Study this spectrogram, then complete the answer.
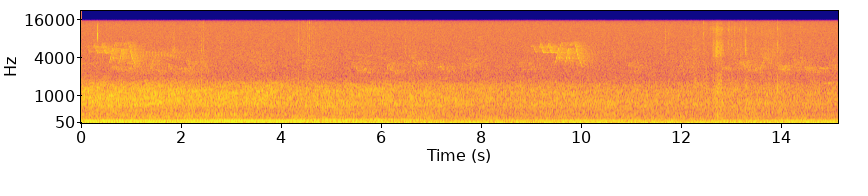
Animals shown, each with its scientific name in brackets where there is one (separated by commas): Pine Warbler (Setophaga pinus), Scarlet Tanager (Piranga olivacea), Chestnut-sided Warbler (Setophaga pensylvanica)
